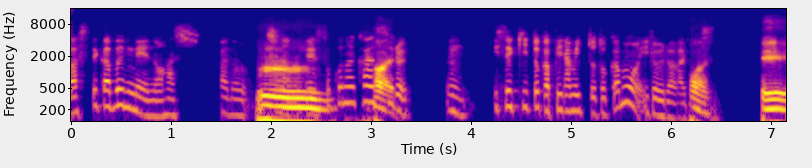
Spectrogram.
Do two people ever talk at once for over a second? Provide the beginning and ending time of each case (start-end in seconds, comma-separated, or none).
1.8-3.3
